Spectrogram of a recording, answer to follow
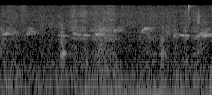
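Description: Near silence: room tone, with a few faint, short, high-pitched chirps scattered through.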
